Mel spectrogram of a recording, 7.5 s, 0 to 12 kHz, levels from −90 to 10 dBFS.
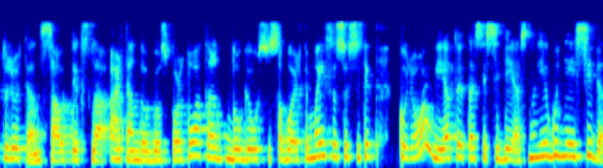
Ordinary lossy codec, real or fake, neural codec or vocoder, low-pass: AAC, 64 kbps; real; none; 7.2 kHz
